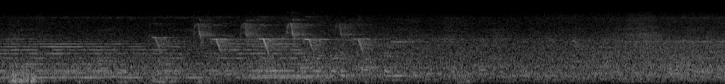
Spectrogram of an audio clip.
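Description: Electric multiple unit local train approaching along the track, heard as a steady running noise, with a steady multi-tone hum that fades out over the first three seconds. A bird calls a quick run of about six short falling whistled notes about two to three and a half seconds in.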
